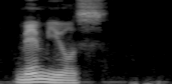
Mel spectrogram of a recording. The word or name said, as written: Memmius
